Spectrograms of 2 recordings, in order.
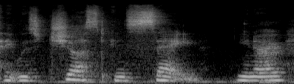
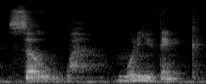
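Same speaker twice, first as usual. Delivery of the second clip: softly imitated American man's accent; 8 dB quieter than usual. Man holding the meeting checks in with newcomer, mild imitated American accent. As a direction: lightly put on an American accent. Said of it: "this is an American accent".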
